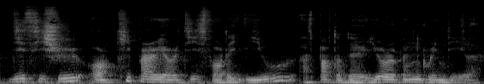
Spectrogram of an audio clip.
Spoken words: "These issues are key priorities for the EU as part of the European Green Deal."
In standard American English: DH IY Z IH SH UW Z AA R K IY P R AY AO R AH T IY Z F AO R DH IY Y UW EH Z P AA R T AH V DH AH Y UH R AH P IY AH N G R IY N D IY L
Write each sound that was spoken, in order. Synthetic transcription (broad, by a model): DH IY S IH SH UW AA R K IY P R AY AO R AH T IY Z F AO R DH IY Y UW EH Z P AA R T AH V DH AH Y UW R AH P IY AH N G R IY N D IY L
